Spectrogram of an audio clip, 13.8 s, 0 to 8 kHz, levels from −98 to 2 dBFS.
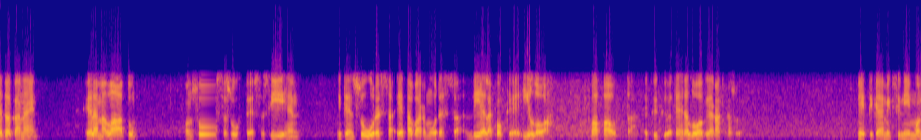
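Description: The whole clip of speech runs through the iLBC codec, and its damage is plainly audible. The line band sits at about 300 Hz to 3.5 kHz, so everything above that is missing. The voice has that slightly rough, synthetic edge you get when each 30 ms frame's excitation is coded on its own. The sound fits iLBC's 13.33 kbit/s mode.

From 3.03 to 3.26 s there's a burst of lost iLBC frames, right before "suhteessa siihen miten suuressa". The decoder covers the 210 ms hole, which fits seven lost 30 ms frames, by repeating the last pitch cycle with noise mixed in. So you hear a held, faintly buzzy vowel. Since iLBC frames don't depend on each other, the voice snaps back cleanly as soon as real frames arrive again.

Right after "siihen miten suuressa epävarmuudessa", around 7 s, the room noise jumps by about 11 dB. From 7.2 to 9.27 s you can hear the noise suppressor catching up. Its noise estimate is still tuned to the quieter room, so the new noise comes through with little reduction at first. 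Over about 2.07 s it sinks by about 9 dB as the estimate adapts, and it ends up roughly 20 dB below the speech.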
